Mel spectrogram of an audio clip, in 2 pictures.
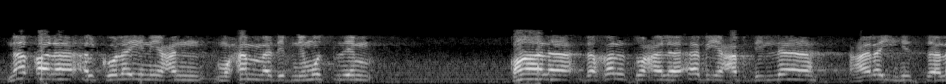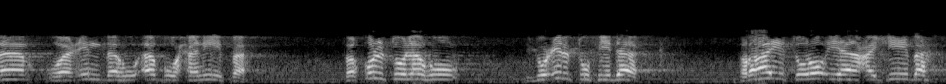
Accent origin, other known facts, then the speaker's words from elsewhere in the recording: Egypt; ومن قريب سمعت داعيتهم المزعوم عندنا في مصر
